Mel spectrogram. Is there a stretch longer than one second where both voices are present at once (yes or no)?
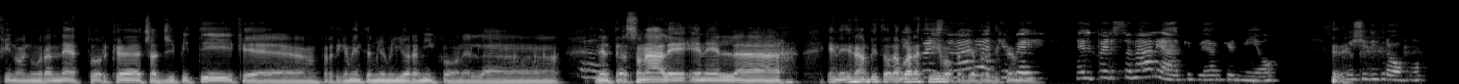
yes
